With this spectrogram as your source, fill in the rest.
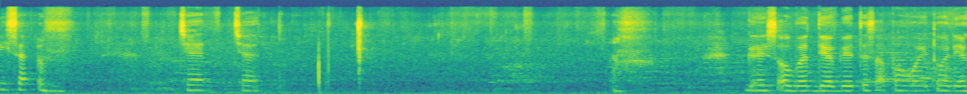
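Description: A young woman sniffles.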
